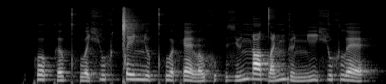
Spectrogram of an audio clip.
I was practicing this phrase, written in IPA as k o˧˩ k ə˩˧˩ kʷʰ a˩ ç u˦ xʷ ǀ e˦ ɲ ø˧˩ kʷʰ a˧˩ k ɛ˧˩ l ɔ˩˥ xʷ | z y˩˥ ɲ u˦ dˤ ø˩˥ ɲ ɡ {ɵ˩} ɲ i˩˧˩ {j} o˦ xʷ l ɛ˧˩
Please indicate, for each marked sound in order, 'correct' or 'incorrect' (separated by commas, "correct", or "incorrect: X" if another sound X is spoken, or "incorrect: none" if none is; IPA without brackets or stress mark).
incorrect: ø˩, incorrect: ç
